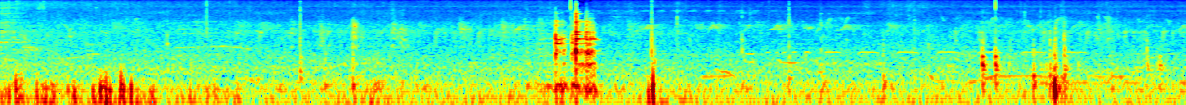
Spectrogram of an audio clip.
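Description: Outdoor ambience: scattered light knocks and clicks, with one louder short sound about four seconds in and a faint run of quick repeated bird chirps in the second half.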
